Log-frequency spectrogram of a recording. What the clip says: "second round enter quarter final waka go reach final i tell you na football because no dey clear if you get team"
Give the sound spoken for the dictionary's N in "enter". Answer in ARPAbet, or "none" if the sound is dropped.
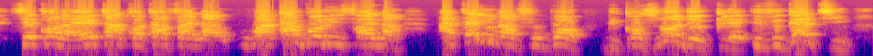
none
